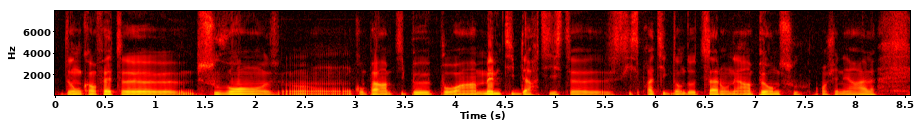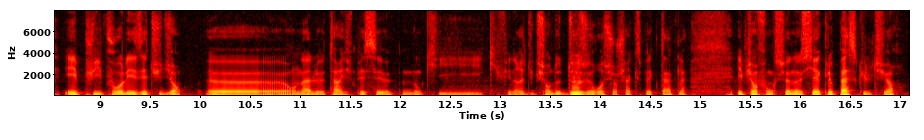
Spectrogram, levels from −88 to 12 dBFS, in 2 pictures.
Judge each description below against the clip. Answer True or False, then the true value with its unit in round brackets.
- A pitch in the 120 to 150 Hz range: False (90 Hz)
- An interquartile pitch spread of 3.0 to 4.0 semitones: True (3.7 semitones)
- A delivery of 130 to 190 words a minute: False (220 wpm)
